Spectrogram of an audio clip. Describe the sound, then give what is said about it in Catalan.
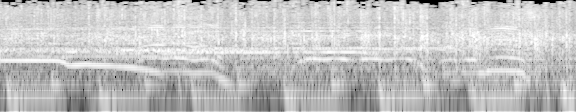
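Audience applause for Peyu, including second-year ESO students of the Escola Concepcionistes de Barcelona, fills the whole stretch, a dense, steady wash of clapping mixed with crowd cheering and sliding vocal whoops, over a low, pulsing rhythm underneath. “Un aplaudiment per a Peyu!”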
